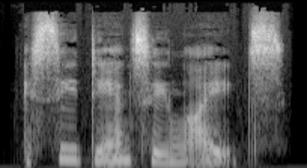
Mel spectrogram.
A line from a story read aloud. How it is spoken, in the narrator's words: said hoarsely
